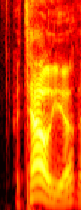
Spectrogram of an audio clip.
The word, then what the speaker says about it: Attalia: And when they had spoken the word in Pergia, they went down to Attalia. That's how they say it today.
